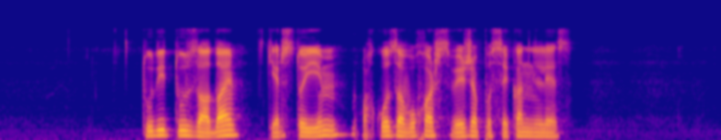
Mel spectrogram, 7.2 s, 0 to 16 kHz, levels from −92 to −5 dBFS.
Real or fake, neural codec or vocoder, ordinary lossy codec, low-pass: real; none; none; 7.2 kHz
